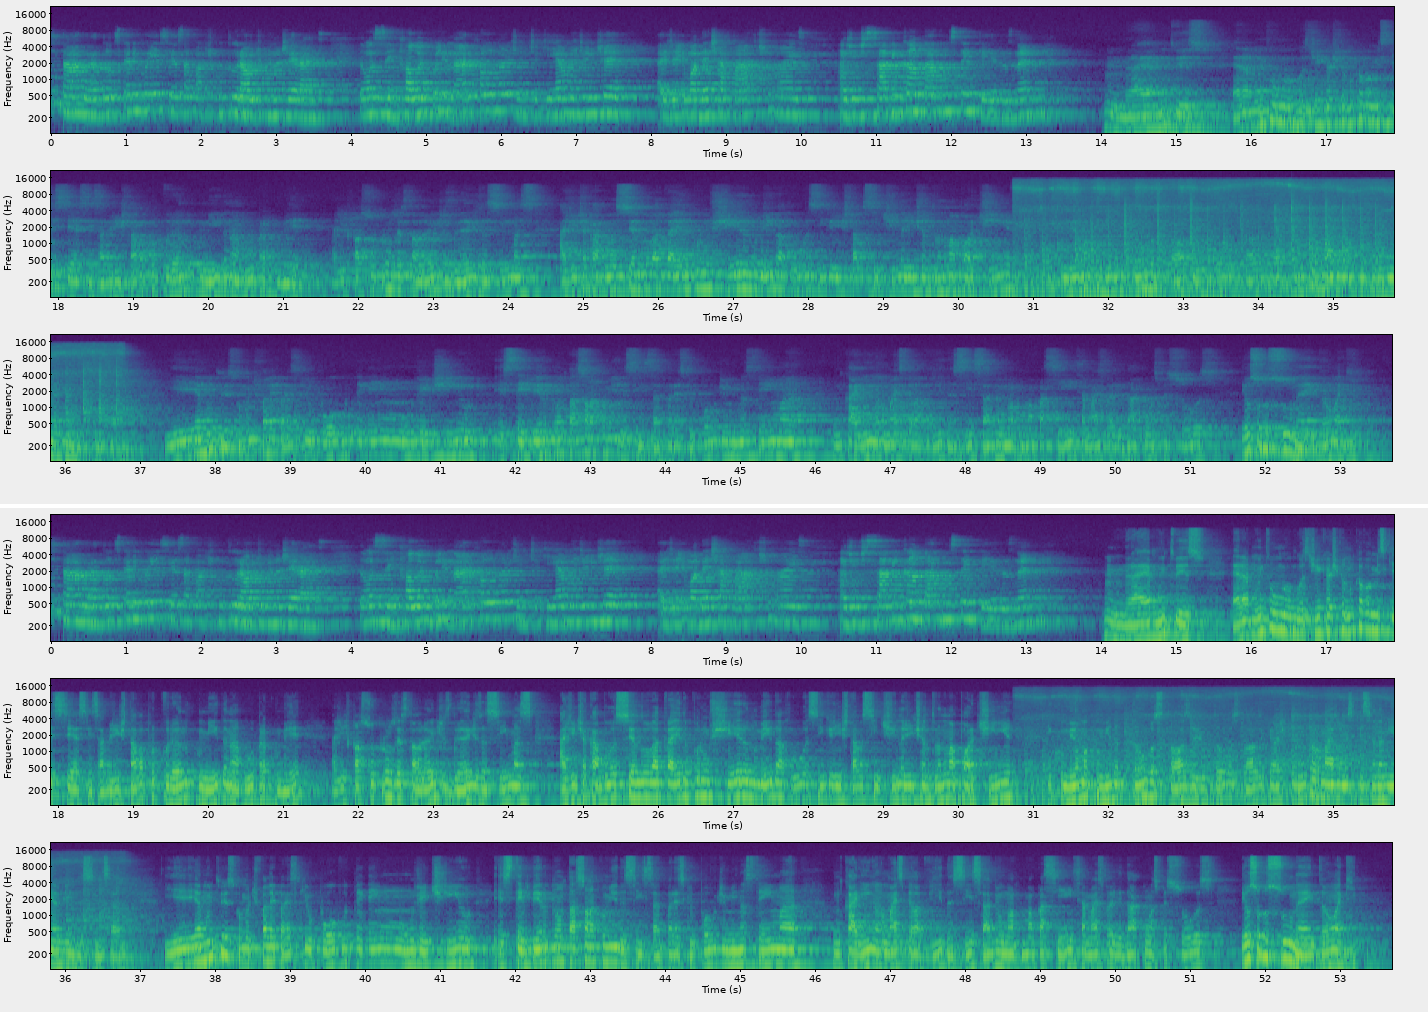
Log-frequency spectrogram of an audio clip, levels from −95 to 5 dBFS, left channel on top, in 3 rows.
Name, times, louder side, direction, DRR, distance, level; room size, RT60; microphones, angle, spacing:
voice 1, 0.0-13.4, equal, 15° left, 0 dB, 0.8 m, -32 dB
voice 2, 14.0-21.3 21.7-30.8 31.2-36.9 37.3-41.5 41.8-45.9 46.2-51.3 51.7-53.2, right 5 dB, 70° right, 10 dB, 0.3 m, -26 dB
sound 1, 30.7-36.8, left 2 dB, 50° left, 0.8 m, -34 dB
9.7 x 6.0 x 3.0 m, 2.2 s
head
